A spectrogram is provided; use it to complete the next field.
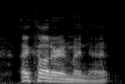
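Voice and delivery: loud, dead serious deadpan, no hint of joking.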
